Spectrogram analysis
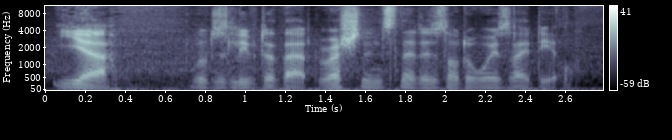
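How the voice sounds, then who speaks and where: A young British man from Wales with a slight European tilt to his accent, chatting casually while he streams a game, reading chat and thinking out loud. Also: fairly low pitch, racing, a little hiss or hum. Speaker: streamer playing a video game. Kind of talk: casual live-stream commentary.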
